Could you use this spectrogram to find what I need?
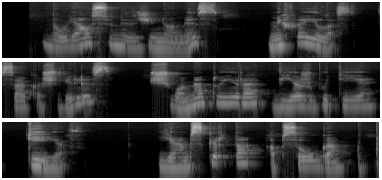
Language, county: Lithuanian, Kaunas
